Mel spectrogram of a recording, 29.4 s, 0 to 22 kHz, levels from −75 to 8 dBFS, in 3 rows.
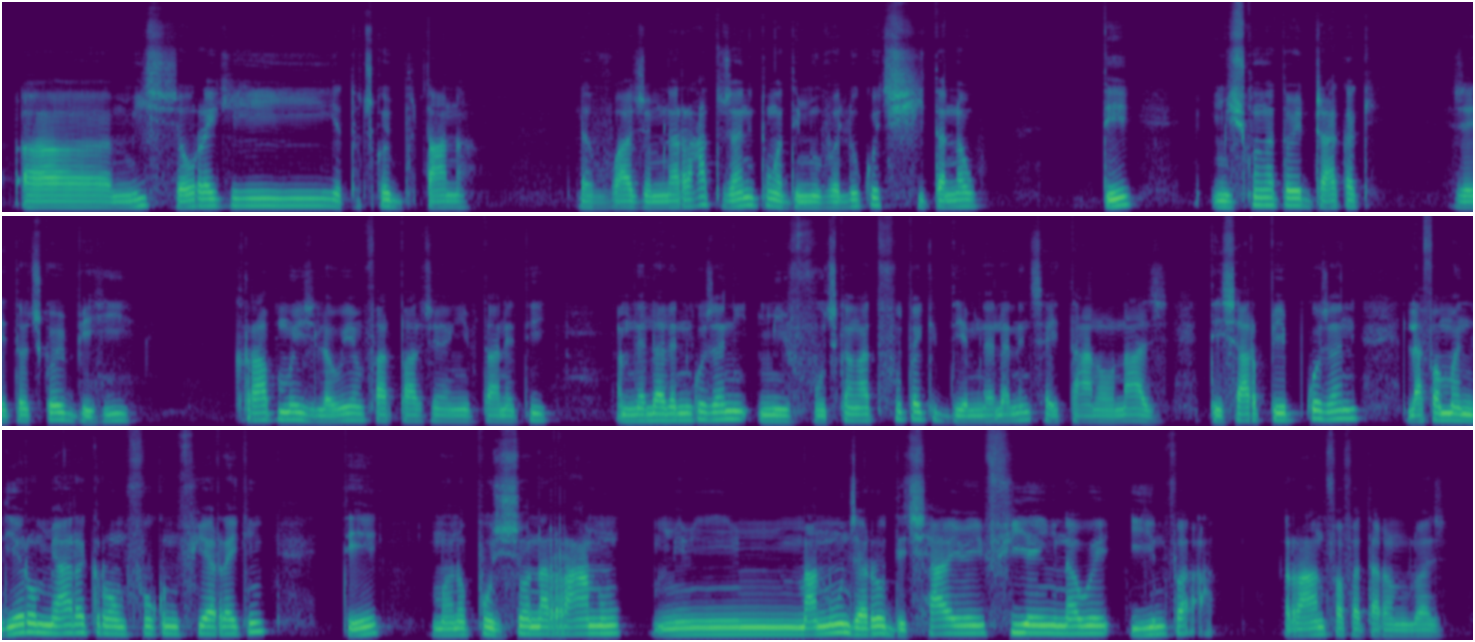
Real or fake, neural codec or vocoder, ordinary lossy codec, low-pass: real; none; none; none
